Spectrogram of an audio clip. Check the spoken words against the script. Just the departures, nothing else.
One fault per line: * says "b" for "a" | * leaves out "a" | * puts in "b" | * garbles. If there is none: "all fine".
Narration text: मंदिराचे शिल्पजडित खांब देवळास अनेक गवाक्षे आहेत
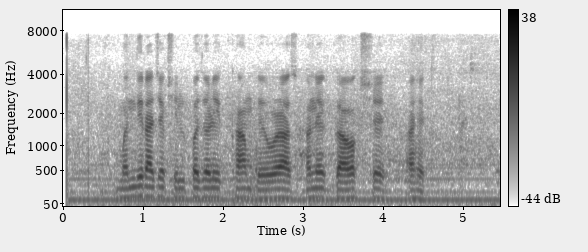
all fine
